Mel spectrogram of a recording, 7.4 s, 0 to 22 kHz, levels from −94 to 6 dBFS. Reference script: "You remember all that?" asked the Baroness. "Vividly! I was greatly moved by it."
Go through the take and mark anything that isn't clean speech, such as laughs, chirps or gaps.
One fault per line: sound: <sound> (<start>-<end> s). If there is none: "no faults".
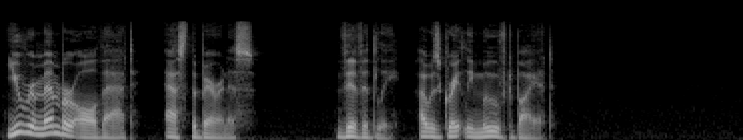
no faults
